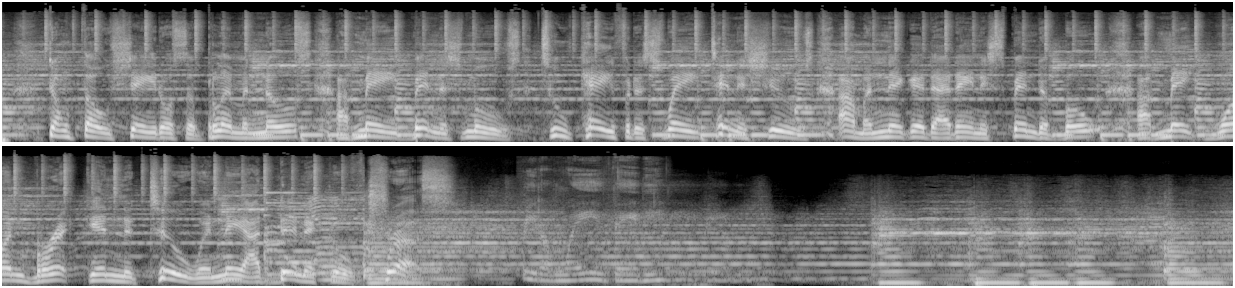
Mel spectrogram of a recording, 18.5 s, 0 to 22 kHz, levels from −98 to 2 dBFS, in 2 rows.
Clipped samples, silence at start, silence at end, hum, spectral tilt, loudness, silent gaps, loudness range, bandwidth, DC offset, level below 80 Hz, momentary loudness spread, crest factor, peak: under 0.1%; 0 s; 0 s; none; -3.5 dB/octave; -16 LUFS; none; 9 LU; 18 kHz; under 0.1%; -48 dBFS; 13 LU; 16 dB; 0 dBFS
